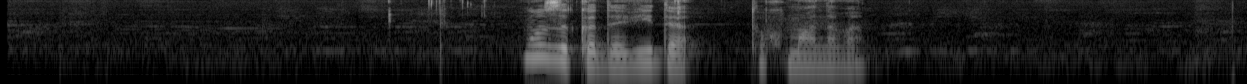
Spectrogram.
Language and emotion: Russian, neutral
